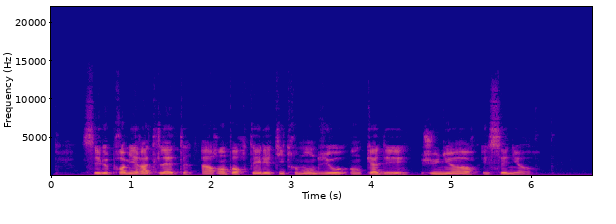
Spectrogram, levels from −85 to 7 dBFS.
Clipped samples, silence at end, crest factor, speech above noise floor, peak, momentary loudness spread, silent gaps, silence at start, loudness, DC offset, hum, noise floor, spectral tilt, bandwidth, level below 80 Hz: under 0.1%; 0.75 s; 20 dB; 33 dB; -12 dBFS; 8 LU; none; 0.4 s; -30 LUFS; under 0.1%; none; -63 dBFS; -6 dB/octave; 12 kHz; -72 dBFS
